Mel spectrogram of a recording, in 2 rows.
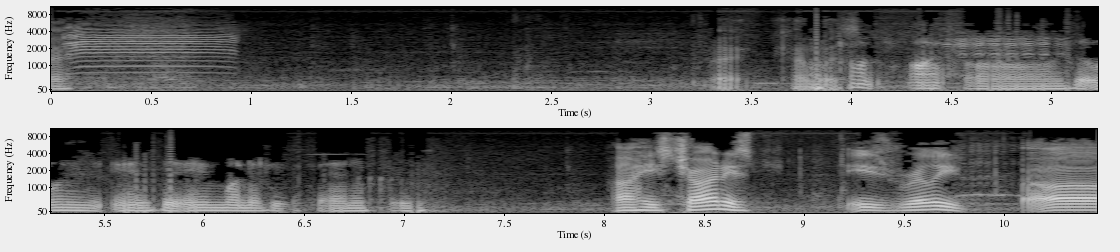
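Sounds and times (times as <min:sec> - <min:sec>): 
speech: 0:00.0 - 0:00.5, 0:03.3 - 0:07.3, 0:08.0 - 0:10.4
video game sheep bleating: 0:00.0 - 0:01.0, 0:04.3 - 0:05.2.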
